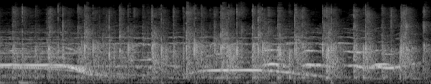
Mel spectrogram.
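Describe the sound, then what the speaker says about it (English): Church congregation clapping for the Lord during a Sunday service, a dense wash of hand claps running throughout beneath a sung or chanting voice. "you can clap for the Lord"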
